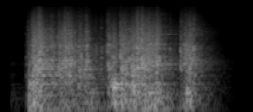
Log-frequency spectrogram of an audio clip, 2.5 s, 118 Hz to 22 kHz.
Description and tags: SmashingResonanceRe-rated MechaniCycle
This unusual sound is extracted from "SmashingResonance" and re-sampled to a fraction of the original rate in order to spread it out over time and to lower its pitch (I believe it was 1/6). Some synthetic harmonics were created with distortion, the filtered and blended back in with the sound so that it doesn't sound so terribly low-pass filtered (which of course it was). It has an effect kind of like some sort of machine performing a repetitive motion, but only for one cycle. I don't know what machine, just use your imagination. See the pack description for general background.
bug, crack, crackle, crunch, crush, eggshell, egg-shells, grit, machine, quash, smash, smush, squash, squish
